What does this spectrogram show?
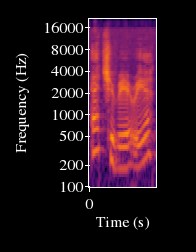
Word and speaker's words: Echeveria: at the front is echeveria or echeveria to pronounce it correctly compton carousel now this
